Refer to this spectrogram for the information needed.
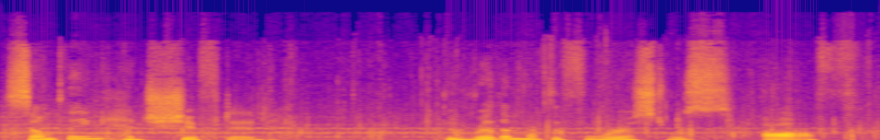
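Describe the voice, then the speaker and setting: An actress plays a determined, anxious young runner telling her own horror story. Her earnest, mid-pitched voice carries suspense, with soft music behind it. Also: big pitch swings, slow pace, poor audio. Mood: tense narration. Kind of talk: horror audio drama acting and narration.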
